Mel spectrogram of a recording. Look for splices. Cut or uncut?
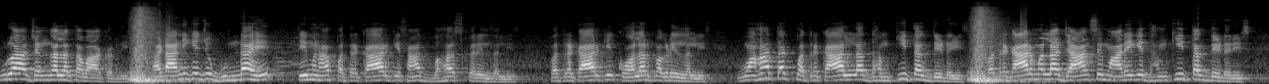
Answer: cut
